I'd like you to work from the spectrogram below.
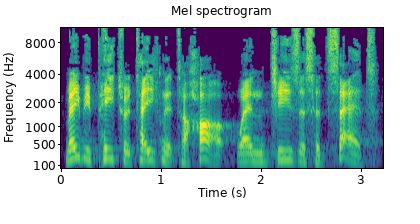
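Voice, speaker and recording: A man preaching a sermon in a relaxed, conversational way, chuckling often and putting questions to his listeners. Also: on the high side, moderate pace, breathy edge, big-room sound.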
